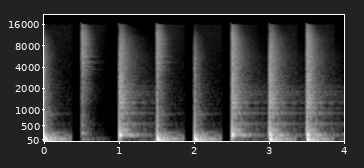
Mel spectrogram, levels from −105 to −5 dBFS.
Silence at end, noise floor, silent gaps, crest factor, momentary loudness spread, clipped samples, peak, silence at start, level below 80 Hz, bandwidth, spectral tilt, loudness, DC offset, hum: 0.3 s; -41 dBFS; 0.38-0.49 s, 0.90-0.96 s, 1.90-1.94 s, 2.38-2.49 s; 20 dB; 19 LU; under 0.1%; -2 dBFS; 0 s; -26 dBFS; 16 kHz; -5.5 dB/octave; -23 LUFS; under 0.1%; none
